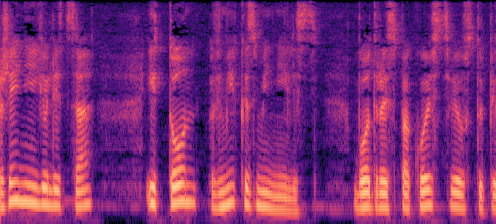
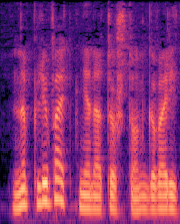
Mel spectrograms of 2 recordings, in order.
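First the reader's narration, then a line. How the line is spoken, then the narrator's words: Rude, blunt. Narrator (Russian): сказал он грубо, неожиданно для самого себя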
